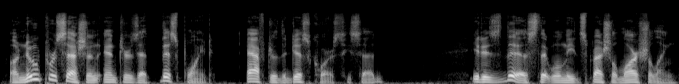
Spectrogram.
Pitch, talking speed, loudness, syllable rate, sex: 105 Hz, 175 wpm, -19 LUFS, 5.5 syllables/s, male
